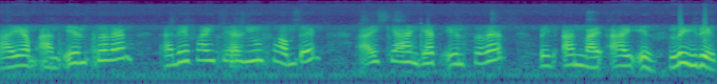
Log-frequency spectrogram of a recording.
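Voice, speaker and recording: Here a woman speaks with a high pitch. Her pitch swings very widely. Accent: Guyanese. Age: 60s. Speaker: caller. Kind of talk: radio call-in complaint. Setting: phone call.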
